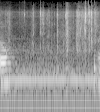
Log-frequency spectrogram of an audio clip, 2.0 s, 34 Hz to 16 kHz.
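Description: Plastic pieces of a DaYan LingYun 3x3 speed cube clicking against each other as the cube is handled and pulled apart. A quick run of sharp clicks comes in the second half.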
